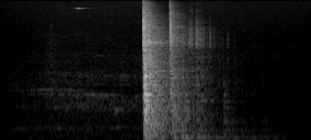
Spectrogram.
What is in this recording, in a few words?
Door Cabinet Door Close; household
